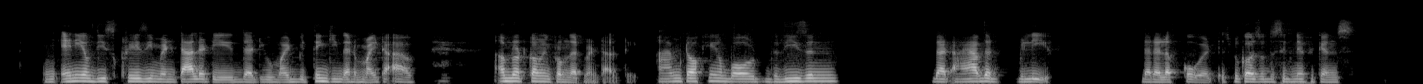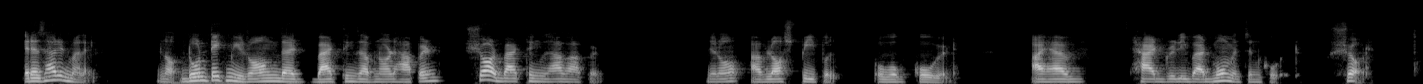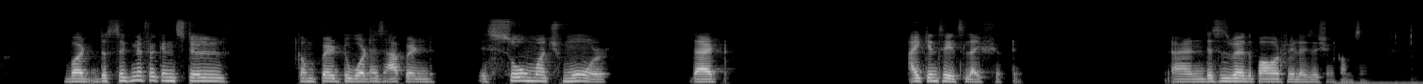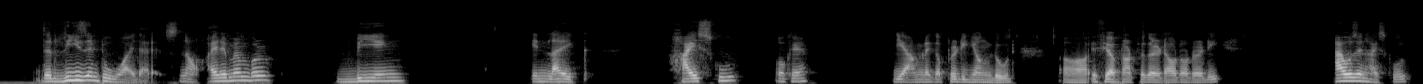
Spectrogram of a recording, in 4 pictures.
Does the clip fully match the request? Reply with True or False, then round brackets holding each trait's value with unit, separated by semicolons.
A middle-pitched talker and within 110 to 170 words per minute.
False (125 Hz; 150 wpm)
